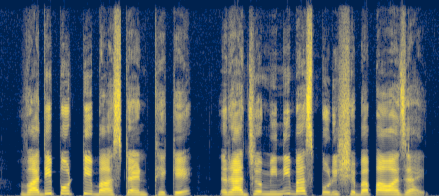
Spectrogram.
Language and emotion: Bengali, neutral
